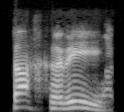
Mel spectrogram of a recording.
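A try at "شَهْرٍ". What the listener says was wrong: শাহরি হবে না, শাহর। শিন হা র জবর শাহর।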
